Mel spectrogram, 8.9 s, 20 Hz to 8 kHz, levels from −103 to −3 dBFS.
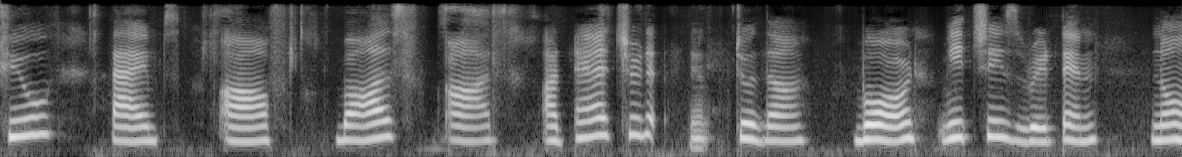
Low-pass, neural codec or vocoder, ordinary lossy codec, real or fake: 7.2 kHz; codec, 16 kHz, 1 kbps, X-Codec, WavLM features, trained on Multilingual LibriSpeech; none; fake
